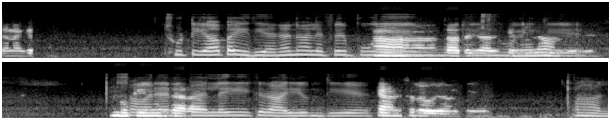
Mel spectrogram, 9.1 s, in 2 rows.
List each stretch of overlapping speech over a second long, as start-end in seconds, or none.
2.8-4.4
